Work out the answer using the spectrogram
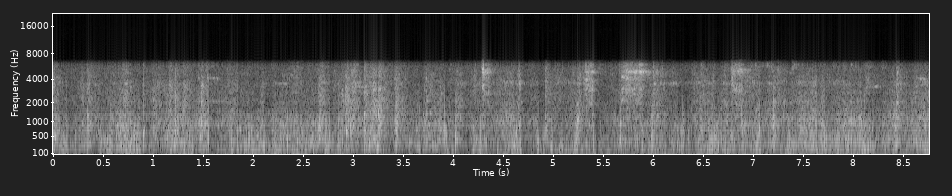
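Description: Passenger train running, its wheels clattering steadily over the rail joints, heard from an open carriage window, with a few brief faint wheel squeals.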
